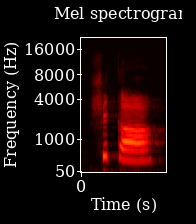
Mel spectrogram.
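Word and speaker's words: щека: Shika, shika. Again we follow the rule of reduction here. This ye sound is pronounced as e, shika.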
